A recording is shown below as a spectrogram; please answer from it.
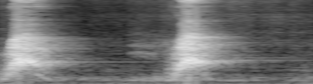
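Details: A five-month-old puppy barks at buffalo seen in a television documentary, giving two loud, rough, harmonic barks about a second apart, with faint background sound between them.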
